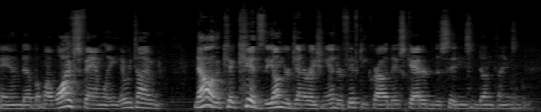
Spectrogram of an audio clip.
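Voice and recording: A man with an American accent at medium pitch, fairly quick pace, ordinary pitch variation, and strong room echo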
